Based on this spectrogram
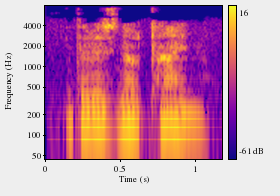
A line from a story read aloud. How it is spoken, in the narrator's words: said, breaking the silence rather timidly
